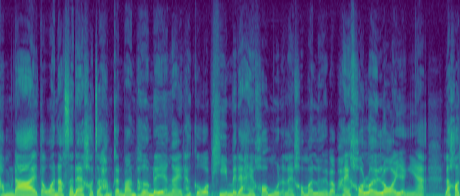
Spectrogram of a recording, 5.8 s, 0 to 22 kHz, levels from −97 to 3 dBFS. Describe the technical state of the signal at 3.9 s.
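At 3.9 s the speech signal is intact, with no audible technical fault at that moment.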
